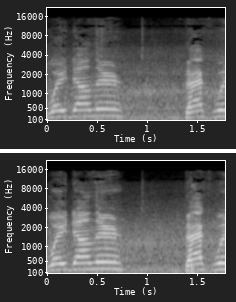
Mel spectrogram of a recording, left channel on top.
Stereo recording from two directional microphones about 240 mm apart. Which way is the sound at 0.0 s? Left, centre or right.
Centre.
